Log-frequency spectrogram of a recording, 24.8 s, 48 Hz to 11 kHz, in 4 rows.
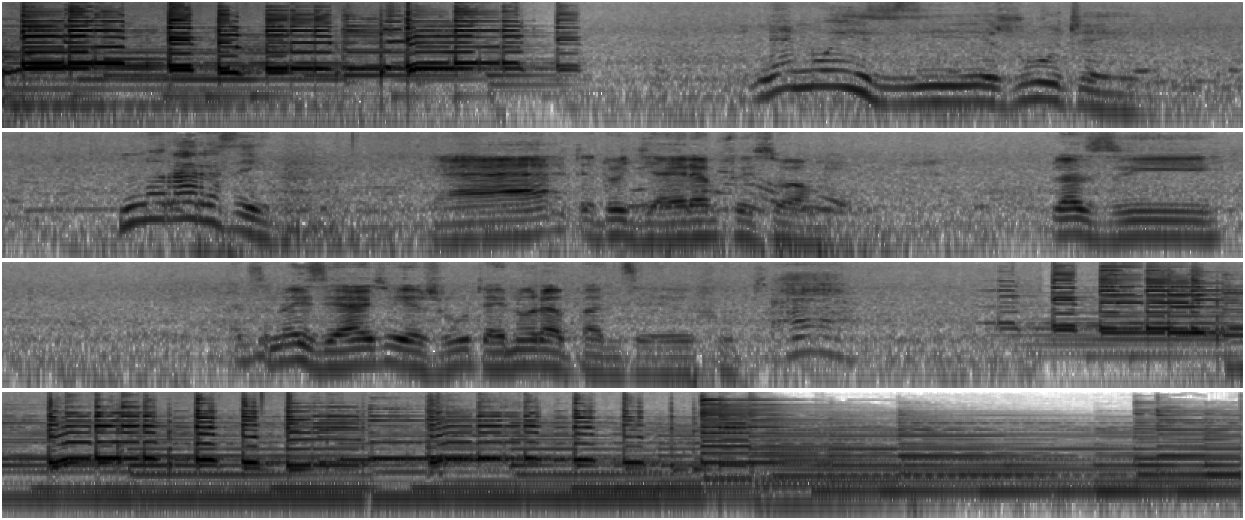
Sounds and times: Music: 0.0 - 2.9, 17.3 - 24.8.

